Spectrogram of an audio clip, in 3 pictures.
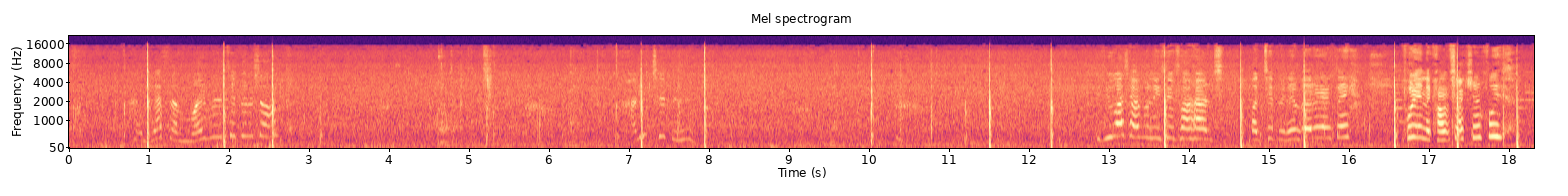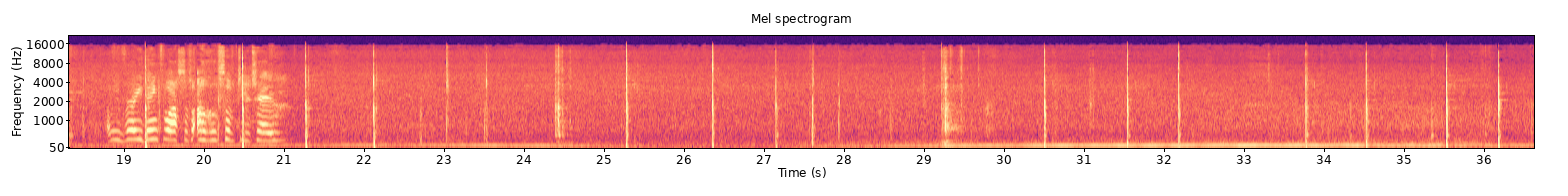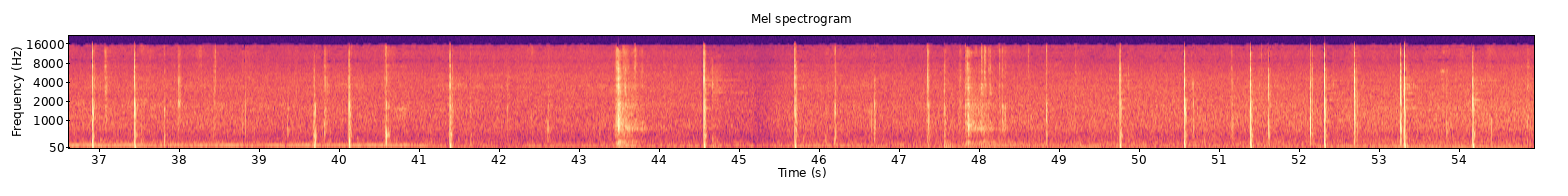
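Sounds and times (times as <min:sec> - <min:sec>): basketball bouncing: 0:17.3 - 0:18.5, 0:20.1 - 0:21.4, 0:22.1 - 0:23.7, 0:24.4 - 0:25.5, 0:29.0 - 0:29.8, 0:30.4 - 0:30.7, 0:31.5 - 0:32.4, 0:33.7 - 0:40.8, 0:43.4 - 0:44.8, 0:45.7 - 0:46.4, 0:49.7 - 0:49.9, 0:50.6 - 0:54.6
steady low hum: 0:18.1 - 0:54.9.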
